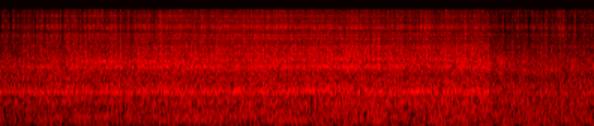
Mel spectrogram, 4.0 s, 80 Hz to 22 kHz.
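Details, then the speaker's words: 3D printer with a version 3 direct granules extruder printing sugar walls at 20 mm/s: a busy, uneven high-pitched clatter at about four rattles a second as the top edge grows rough. Suspected cause is weak mechanics vibrating, not confirmed. "I guess that this is caused by the weak mechanics that tends to vibrate, you can clearly hear the clatter of the printer."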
